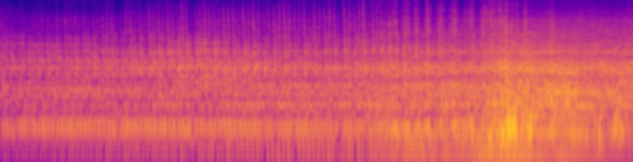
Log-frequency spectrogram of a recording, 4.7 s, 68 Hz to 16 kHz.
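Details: 1979 Evinrude 35hp two-stroke outboard idling under its hood with sound-deadening insulation, about 80–83 dB beside the motor and 76 dB two feet back: a muffled, even burble that picks up slightly near the end, with no rattles or misses; idling smoothly.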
